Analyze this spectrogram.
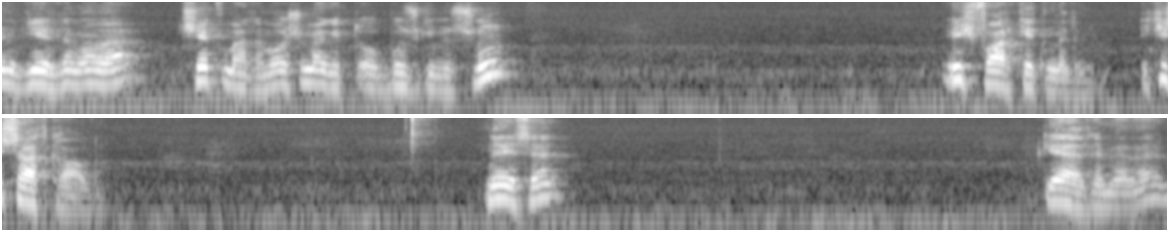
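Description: A middle-aged man speaks calmly into a close microphone, pausing between phrases.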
